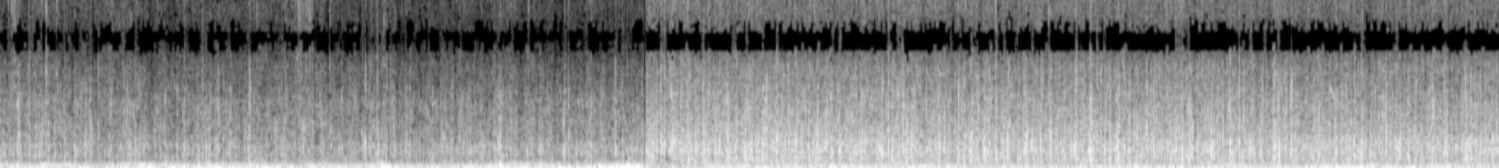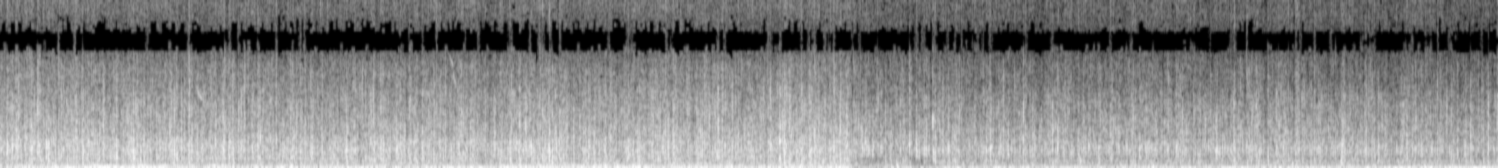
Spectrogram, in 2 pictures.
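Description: Steady patter of rain falling on the tent, growing fuller and brighter about six seconds in.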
